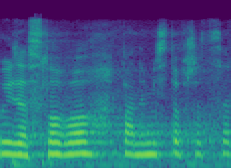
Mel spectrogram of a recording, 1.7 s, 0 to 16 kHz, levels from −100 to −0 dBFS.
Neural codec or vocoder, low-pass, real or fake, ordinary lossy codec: none; 10.8 kHz; real; Opus, 64 kbps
